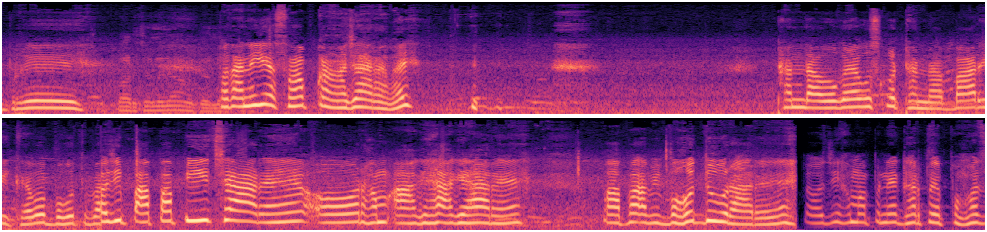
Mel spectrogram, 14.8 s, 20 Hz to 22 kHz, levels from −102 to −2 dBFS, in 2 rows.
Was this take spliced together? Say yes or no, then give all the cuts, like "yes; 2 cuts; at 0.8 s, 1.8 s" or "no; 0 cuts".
yes; 2 cuts; at 8.1 s, 13.5 s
